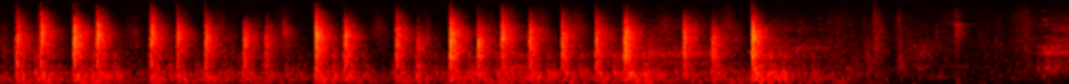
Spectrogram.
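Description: Chalk tapping and scratching on a blackboard as Japanese characters are written: a quick run of sharp strokes, several a second, that stops about six seconds in.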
